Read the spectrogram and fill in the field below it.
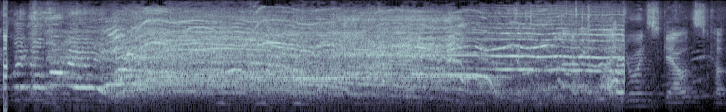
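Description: A large audience cheers and shouts loudly in an echoing hall.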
